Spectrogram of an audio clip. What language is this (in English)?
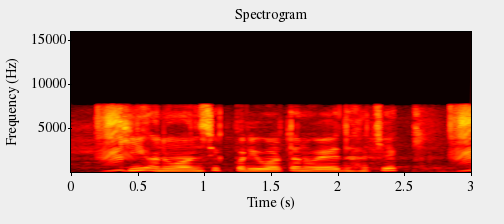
Magahi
